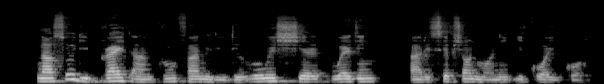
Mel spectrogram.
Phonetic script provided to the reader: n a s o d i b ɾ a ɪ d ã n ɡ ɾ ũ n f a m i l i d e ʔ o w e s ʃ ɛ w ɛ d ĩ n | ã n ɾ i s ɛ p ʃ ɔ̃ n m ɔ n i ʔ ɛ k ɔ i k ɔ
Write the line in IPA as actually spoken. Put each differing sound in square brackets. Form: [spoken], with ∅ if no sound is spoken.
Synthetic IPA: n a s o d i b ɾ a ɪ d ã n ɡ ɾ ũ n f a m i l i d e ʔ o w e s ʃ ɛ w ɛ d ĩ n | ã n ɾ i s ɛ p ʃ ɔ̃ n m ɔ n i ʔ [i] k ɔ i k ɔ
